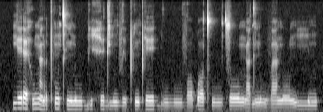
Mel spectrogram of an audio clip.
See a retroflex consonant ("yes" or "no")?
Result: no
